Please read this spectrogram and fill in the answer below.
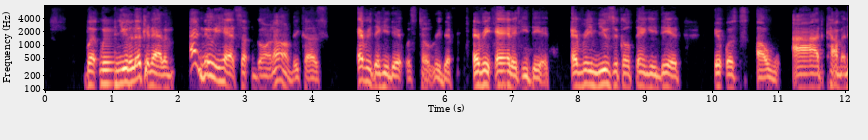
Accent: Detroit, Michigan, United States; growing up in Detroit

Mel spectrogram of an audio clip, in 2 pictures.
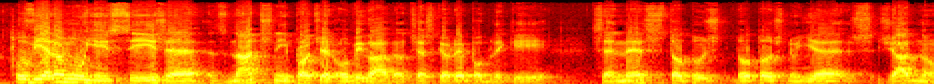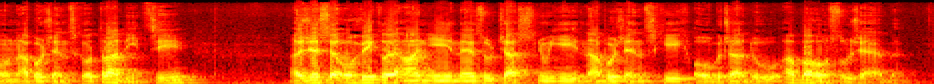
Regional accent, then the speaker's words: United States; moved away as an adult; also born or lived in Rome, Italy; ve Spojených státech, v mé rodné zemi

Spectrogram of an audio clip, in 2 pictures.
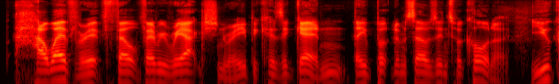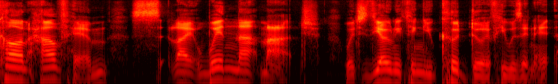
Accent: England, United Kingdom; we're English

